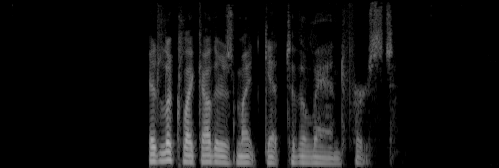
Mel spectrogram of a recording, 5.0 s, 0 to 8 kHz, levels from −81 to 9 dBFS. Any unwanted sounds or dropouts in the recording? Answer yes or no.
no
